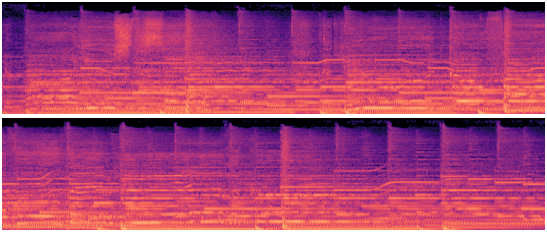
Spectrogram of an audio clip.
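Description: Soft rock song plays continuously, with layered sustained instruments and steady rhythmic accents at an even, full level throughout.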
